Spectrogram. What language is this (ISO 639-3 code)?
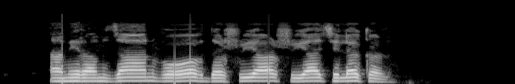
ydg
